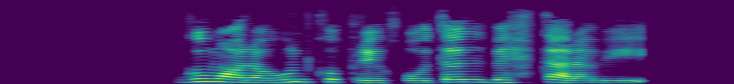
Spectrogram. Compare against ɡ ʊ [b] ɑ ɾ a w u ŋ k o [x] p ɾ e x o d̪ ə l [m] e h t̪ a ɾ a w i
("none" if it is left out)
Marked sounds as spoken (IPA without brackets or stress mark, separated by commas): m, none, b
